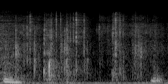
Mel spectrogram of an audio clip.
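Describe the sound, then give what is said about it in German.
Waste-disposal papers on a desk being shuffled and handled, a quick series of dry rustles and crinkles with a few soft thumps, with no talking. “Da liegen Papiere auf dem Schreibtisch. Entsorgungspapiere.”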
